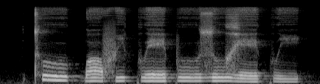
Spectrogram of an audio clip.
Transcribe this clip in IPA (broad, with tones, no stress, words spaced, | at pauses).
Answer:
tʰuː˦˨ɡ͡bɔ˨fi˨ kʷeː˦puː˦ zu˦ɣeː˨kʷi˨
